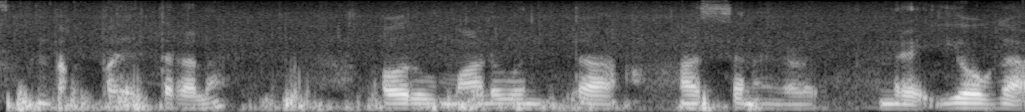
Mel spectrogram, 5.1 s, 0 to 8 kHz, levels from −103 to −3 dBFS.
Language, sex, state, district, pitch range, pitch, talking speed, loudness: Kannada, male, Karnataka, Bellary, 110-120 Hz, 115 Hz, 80 wpm, -23 LUFS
